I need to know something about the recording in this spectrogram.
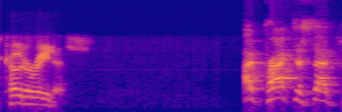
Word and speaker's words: Kotarides: Am I pronouncing that right, George? It's Kotarides.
